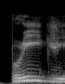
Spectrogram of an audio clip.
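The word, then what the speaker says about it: bridge: 뜻은 판사 라는 뜻이고요 br 은 이중 젊 뿌르 아이는 e 그리고 d 는 부금 이고요 쥐는 쥐 맨 끝에 있는 먹음 그래서 v2 브리지 e 라고 발음합니다 뜻은 다리 사람의 다리가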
